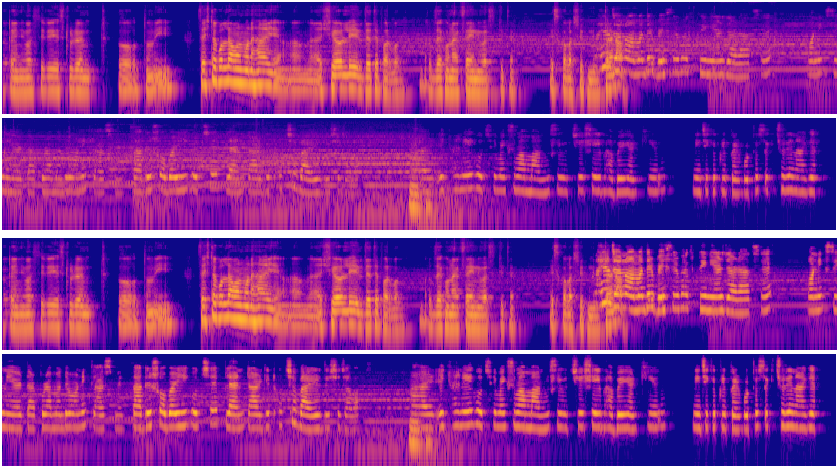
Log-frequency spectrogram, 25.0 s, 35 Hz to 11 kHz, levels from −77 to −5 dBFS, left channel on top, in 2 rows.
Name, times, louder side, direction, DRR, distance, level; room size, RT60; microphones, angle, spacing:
voice 1, 0.0-1.3 1.7-2.6 2.9-7.7 8.2-9.3 18.6-19.0, equal, ahead, 0.5 m, -26 dB
sound 1, 3.7-20.6, left 6 dB, 80° left, 0.5 m, -41 dB
voice 2, 8.8-11.5 12.1-17.9 18.6-22.5 22.9-24.7, right 7 dB, 60° right, 0.4 m, -27 dB
10.5 x 4.7 x 4.3 m
head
